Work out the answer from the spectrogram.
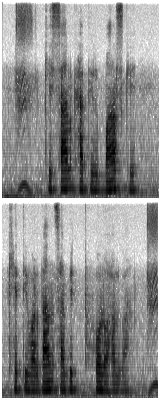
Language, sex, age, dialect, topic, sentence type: Bhojpuri, male, 18-24, Southern / Standard, agriculture, statement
